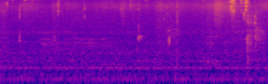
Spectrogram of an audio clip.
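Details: Indoors, soft squishing and chewing clicks sound over a steady low electrical hum, with no animal voice.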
